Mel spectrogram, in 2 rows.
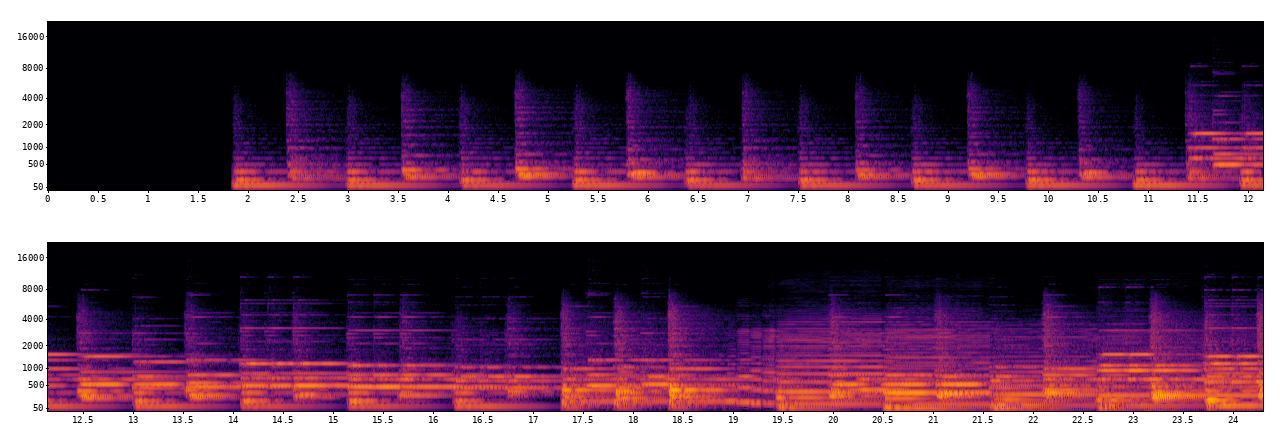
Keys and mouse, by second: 0.5 click, 0.9 Tab, 2.3 shift+middle click, 3.7 click, 4.7 middle click, 4.8 Tab, 5.3 click, 5.7 l, 6.5 shift+d, 6.8 x, 7.8 click, 8.5 KP_7, 9.4 z, 10.2 r, 11.0 click, 11.5 g, 11.8 click, 12.0 Tab, 12.7 middle click, 13.2 alt+z, 13.3 middle click, 14.4 click, 15.3 shift+middle click, 17.1 middle click, 18.3 F6, 18.6 click, 19.4 s, 20.2 right click, 20.7 s, 21.1 y, 23.3 click, 23.7 middle click, 24.1 Tab.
